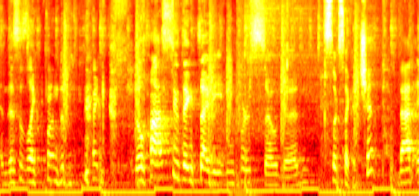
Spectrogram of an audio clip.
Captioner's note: laughs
